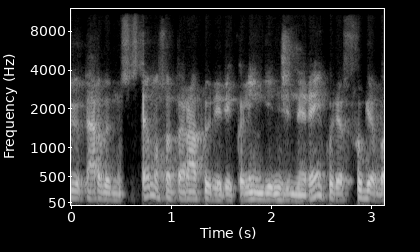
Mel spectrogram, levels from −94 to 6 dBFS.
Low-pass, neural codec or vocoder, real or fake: 10.8 kHz; vocoder, 44.1 kHz, 128 mel bands every 512 samples, BigVGAN v2; fake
